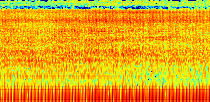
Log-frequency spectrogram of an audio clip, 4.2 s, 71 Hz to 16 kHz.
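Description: Yamaha FZ-S FI V2.0's 149 cc single-cylinder four-stroke engine idling steadily, with an even stream of firing pulses.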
